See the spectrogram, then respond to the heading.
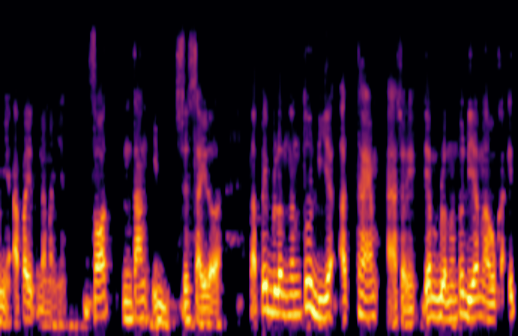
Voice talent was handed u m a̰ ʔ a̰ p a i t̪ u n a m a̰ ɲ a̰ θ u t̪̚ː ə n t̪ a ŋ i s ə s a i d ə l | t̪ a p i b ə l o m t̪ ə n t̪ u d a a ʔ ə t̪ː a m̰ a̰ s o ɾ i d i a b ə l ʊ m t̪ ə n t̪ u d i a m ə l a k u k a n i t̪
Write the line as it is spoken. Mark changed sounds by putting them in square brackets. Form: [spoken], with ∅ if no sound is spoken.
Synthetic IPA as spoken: u [ɲ] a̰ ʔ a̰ p a i t̪ u n a m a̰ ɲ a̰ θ [ɔ] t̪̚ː ə n t̪ a ŋ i s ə s a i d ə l | t̪ a p i b ə l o m t̪ ə n t̪ u d [i] a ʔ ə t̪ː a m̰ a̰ s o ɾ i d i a b ə l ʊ m t̪ ə n t̪ u d i a m ə l a k u k a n i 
